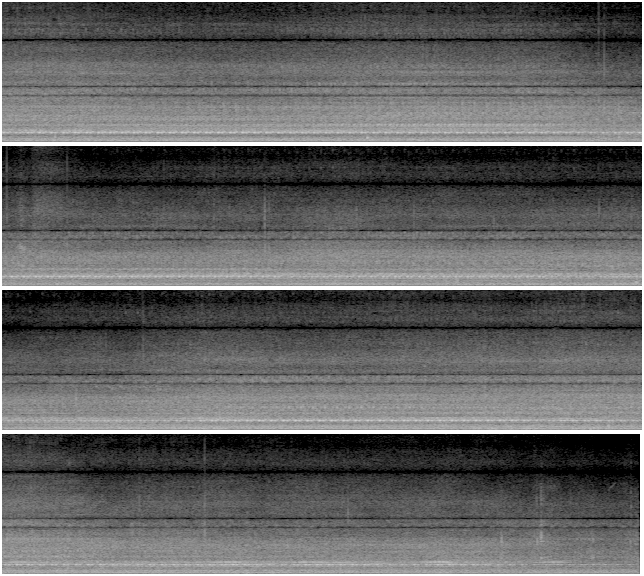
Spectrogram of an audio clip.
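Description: A tractor's diesel engine idling steadily, with a fast, even pulsing beat.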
